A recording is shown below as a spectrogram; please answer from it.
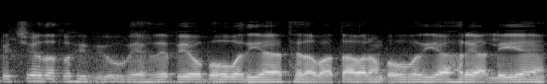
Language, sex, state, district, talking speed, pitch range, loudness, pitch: Punjabi, male, Punjab, Kapurthala, 195 wpm, 110-120 Hz, -15 LUFS, 115 Hz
